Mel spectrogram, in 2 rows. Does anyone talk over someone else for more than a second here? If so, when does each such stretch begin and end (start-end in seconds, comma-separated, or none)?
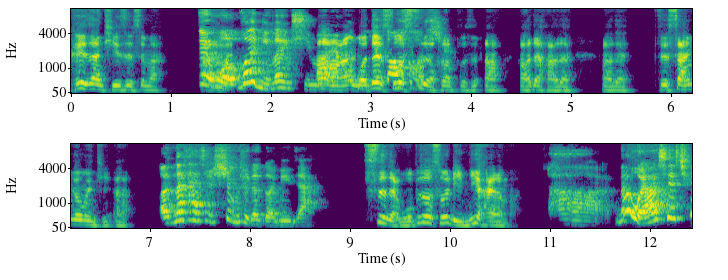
2.4-3.7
